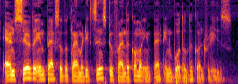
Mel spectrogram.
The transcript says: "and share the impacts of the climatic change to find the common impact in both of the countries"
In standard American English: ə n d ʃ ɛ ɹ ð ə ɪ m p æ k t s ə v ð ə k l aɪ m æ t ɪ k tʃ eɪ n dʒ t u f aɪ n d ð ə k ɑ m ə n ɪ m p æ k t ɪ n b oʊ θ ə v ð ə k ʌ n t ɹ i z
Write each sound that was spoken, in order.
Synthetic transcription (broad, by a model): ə n d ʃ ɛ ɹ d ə ɪ m p æ k t s ə v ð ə k l aɪ m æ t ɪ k s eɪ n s t u f aɪ n d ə k ɑ m ə n ɪ m p æ k t ɪ n b oʊ t ə v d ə k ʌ n t ɹ i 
